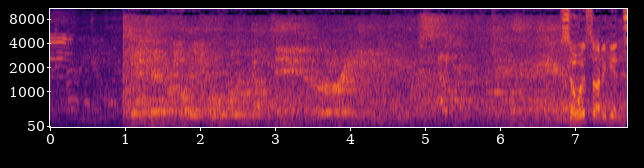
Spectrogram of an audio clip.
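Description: A crowd chatters in an echoing hall.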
